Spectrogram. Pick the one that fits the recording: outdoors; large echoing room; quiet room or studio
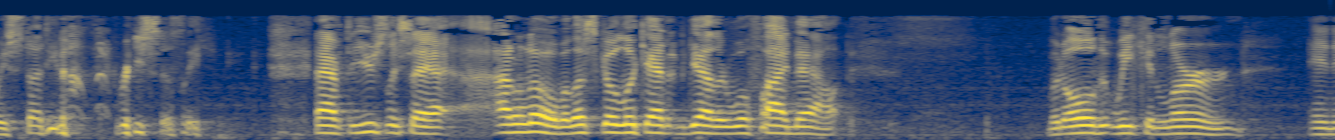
large echoing room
